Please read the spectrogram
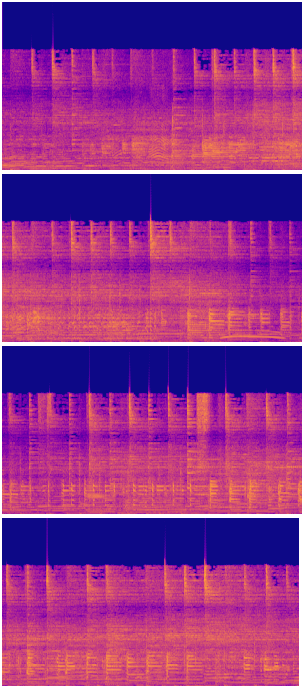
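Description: Live band playing through a PA: electric guitars, keyboard and drum kit in a steady, driving groove.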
